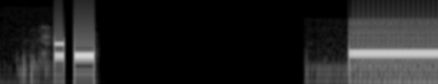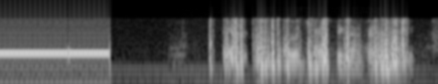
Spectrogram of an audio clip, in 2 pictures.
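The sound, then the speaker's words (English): A steady telephone dial tone hums for about two seconds after a couple of short beeps, then cuts off as garbled, speech-like chatter follows. “Oh, your phone is broken.”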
